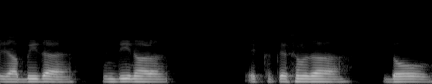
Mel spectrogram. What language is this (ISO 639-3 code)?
pan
